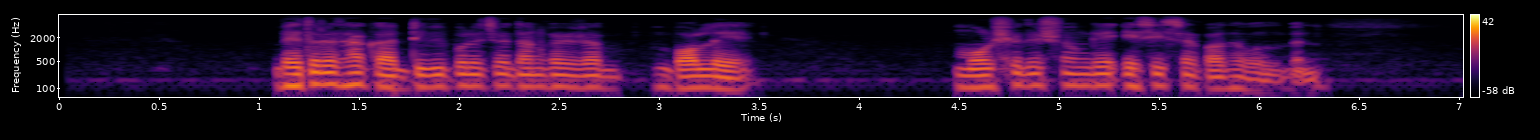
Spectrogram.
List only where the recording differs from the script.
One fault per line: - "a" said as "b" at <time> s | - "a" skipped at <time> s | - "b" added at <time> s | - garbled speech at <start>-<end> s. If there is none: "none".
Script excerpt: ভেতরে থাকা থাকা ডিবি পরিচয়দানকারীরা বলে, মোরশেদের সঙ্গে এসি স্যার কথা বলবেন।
- "থাকা" skipped at 1.6 s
